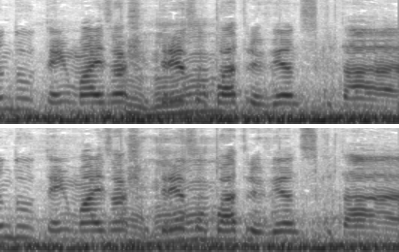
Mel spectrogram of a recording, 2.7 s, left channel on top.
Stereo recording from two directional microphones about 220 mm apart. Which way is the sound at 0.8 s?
Centre (ahead or behind).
